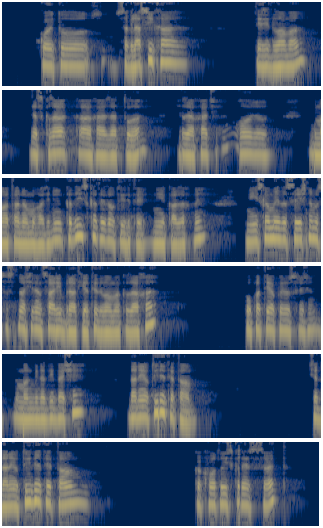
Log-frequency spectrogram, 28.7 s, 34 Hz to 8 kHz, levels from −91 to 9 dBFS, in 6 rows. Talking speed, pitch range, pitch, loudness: 90 wpm, 120-155 Hz, 130 Hz, -28 LUFS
